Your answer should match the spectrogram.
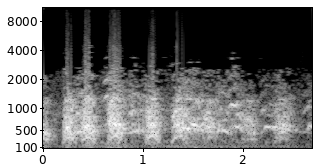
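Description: King, a husky Eskimo lead dog in the radio drama Challenge of the Yukon, barks in a quick run of sharp, excited barks, then trails into longer, drawn-out yelping howls. No one speaks.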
